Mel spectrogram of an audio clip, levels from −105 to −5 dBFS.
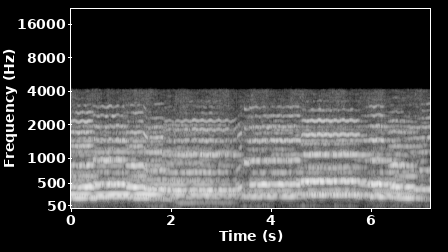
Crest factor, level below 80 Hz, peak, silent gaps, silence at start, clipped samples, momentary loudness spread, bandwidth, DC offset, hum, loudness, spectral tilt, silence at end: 14 dB; -68 dBFS; -8 dBFS; none; 0 s; under 0.1%; 6 LU; 4.3 kHz; under 0.1%; none; -22 LUFS; -3.5 dB/octave; 0 s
